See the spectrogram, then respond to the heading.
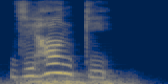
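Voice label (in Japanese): "自販機", Japanese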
